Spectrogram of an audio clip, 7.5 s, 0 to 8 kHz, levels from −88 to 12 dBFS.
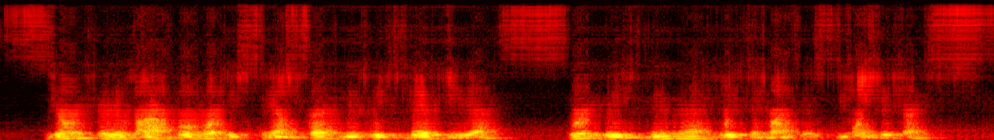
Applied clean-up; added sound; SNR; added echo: neural separator model SepFormer DNS4.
